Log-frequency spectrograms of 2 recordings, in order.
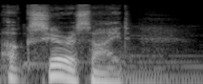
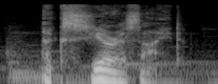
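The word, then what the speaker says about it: uxoricide: who so question number two if you committed oxuricide who had you killed I'll spell it for you you x-o-r-i-c-i-d-e acuricide question number three the city of Zurich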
